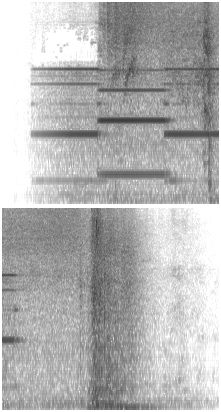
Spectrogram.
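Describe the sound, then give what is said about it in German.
An S-Bahn commuter train's departure chime sounds as steady, stepped electronic tones over a hissy platform background, followed by the thud of doors closing and rumbling train noise. “Das ist der S-Bahn-Ton, wenn es sozusagen losgeht.”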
